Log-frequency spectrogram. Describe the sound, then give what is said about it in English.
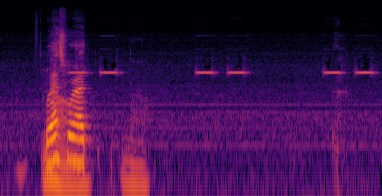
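A perimeter alarm at a bunker in South Miami, an early warning that someone is walking toward the retreat, beeps in short, high, steady tones, mostly in quick pairs repeating every second or so, moderately loud, after a brief burst of someone talking at the start. “Is that the perimeter alarm? That's my early warning if someone is walking to my retreat.”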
